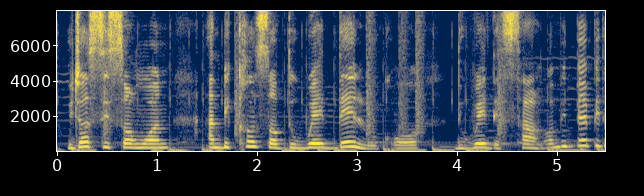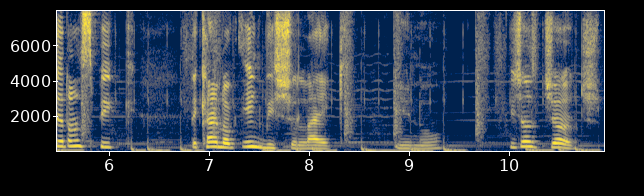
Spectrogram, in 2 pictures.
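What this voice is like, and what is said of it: Igbo Nigerian English accent. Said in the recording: “my Igbo accent”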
